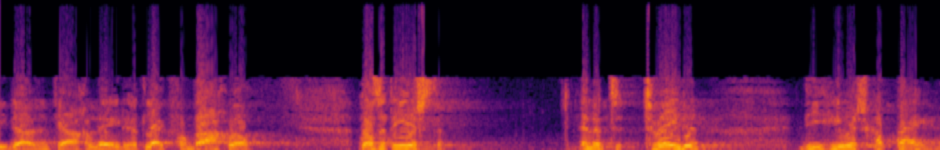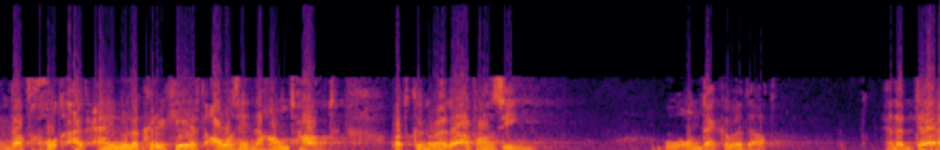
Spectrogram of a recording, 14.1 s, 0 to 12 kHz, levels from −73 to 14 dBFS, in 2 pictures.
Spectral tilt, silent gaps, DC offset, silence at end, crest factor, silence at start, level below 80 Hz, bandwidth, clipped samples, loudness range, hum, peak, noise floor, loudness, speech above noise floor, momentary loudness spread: -5.5 dB/octave; none; under 0.1%; 0 s; 10 dB; 0 s; -40 dBFS; 12 kHz; 4%; 4 LU; none; 0 dBFS; -38 dBFS; -9 LUFS; 30 dB; 15 LU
